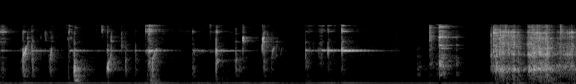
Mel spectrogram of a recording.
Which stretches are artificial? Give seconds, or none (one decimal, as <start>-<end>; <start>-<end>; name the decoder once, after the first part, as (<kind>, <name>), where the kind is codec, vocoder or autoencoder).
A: 1.8-2.3 (codec, SNAC); 5.0-5.8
